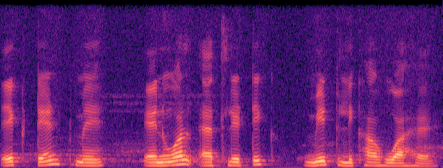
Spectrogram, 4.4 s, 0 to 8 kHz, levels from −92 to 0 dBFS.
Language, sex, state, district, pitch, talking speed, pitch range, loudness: Hindi, male, Jharkhand, Ranchi, 150 Hz, 120 wpm, 140-175 Hz, -19 LUFS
